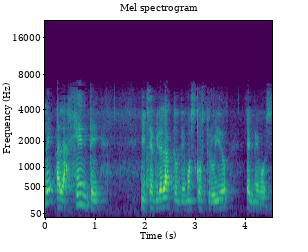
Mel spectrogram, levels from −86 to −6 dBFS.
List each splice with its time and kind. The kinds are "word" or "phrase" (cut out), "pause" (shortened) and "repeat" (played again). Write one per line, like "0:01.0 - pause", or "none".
0:02.0 - word
0:02.5 - word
